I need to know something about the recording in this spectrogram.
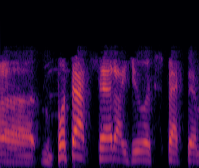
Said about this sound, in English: I hear you, Kamala Cat. Um, that's my cat Kamala in the background for those of you listening. She is not going to shut up.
